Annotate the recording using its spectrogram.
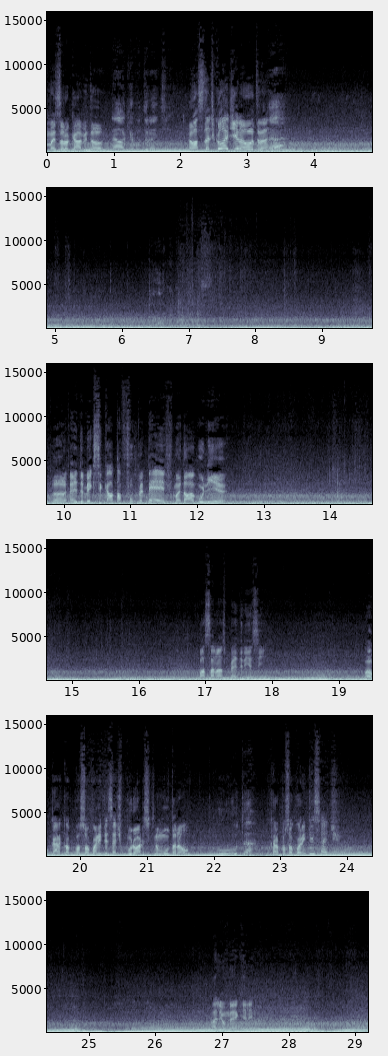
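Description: A car engine drones loudly and steadily from inside the car.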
